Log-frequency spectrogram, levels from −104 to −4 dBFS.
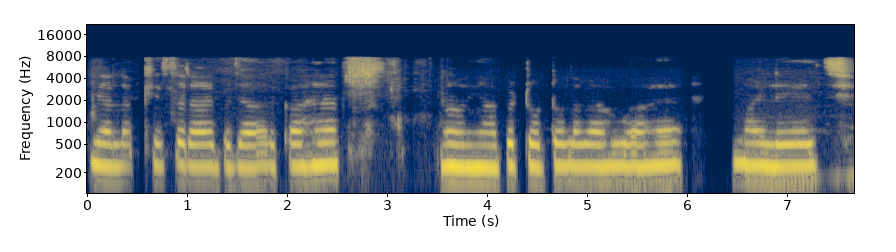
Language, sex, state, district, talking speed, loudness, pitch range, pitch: Hindi, female, Bihar, Lakhisarai, 110 wpm, -20 LUFS, 245-255 Hz, 250 Hz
